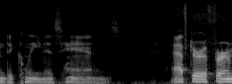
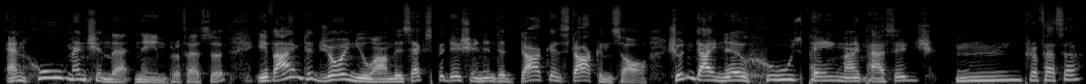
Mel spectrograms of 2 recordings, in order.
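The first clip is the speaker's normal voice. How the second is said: put-on higher, pointed young woman pressing; Vera; 7 semitones higher than usual. A narrator's reading. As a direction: needle him with a higher, insistent voice. Vera voiced, probing.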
